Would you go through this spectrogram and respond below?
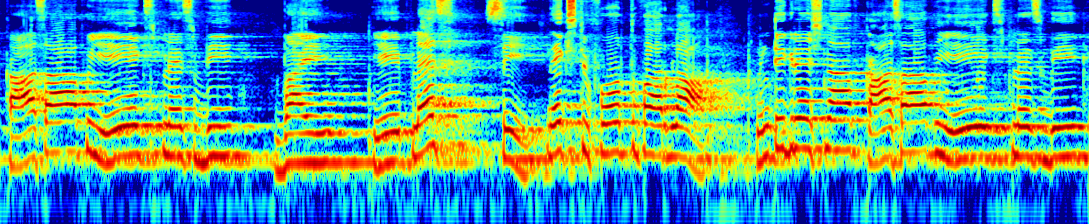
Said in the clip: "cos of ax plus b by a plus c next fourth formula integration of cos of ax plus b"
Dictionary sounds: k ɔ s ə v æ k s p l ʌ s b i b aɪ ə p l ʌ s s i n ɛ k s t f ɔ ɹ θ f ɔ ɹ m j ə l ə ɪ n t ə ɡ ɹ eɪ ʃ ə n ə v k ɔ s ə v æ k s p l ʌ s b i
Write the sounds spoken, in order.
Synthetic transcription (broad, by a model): k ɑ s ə p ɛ k s p l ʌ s b i b aɪ ə p l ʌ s s i n ɛ k s t p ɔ ɹ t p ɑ ɹ m l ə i n t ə ɡ ɹ eɪ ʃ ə n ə p k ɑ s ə p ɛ k s p l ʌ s b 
